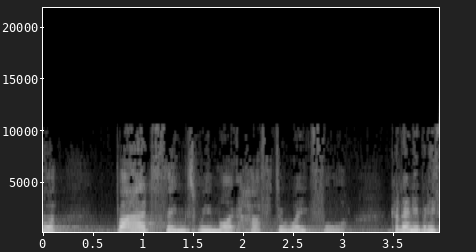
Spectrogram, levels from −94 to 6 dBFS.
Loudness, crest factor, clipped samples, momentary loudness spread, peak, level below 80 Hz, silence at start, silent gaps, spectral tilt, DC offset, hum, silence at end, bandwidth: -26 LUFS; 18 dB; under 0.1%; 13 LU; -8 dBFS; -58 dBFS; 0 s; none; -7 dB/octave; under 0.1%; none; 0 s; 10.5 kHz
